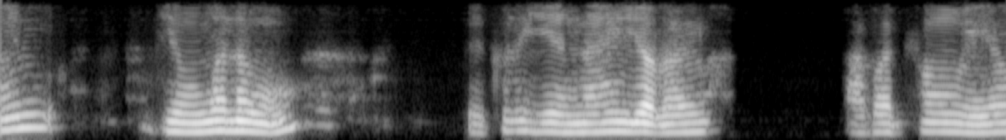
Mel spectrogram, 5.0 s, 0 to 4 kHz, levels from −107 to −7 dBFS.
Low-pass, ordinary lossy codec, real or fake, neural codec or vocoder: 3.6 kHz; Opus, 64 kbps; fake; codec, 24 kHz, 0.9 kbps, WavTokenizer, medium music audio release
